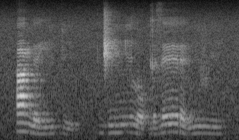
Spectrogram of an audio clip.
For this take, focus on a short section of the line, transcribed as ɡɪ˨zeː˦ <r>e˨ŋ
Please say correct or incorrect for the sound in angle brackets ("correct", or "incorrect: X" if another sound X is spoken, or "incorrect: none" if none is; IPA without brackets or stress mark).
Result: incorrect: ɾ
